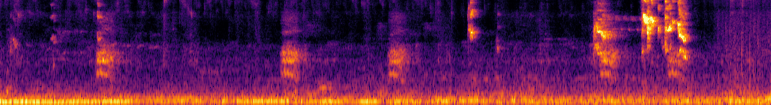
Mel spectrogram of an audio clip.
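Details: Lovebirds of albino and Fisher's types eating in an aviary with budgies; scattered short harsh chirps, then a quick cluster of loud, sharp shrieks toward the end, over faint low rumble.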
